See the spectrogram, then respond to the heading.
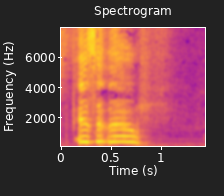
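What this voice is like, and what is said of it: High-pitched voice. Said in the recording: “I'm using high voice.”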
